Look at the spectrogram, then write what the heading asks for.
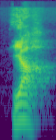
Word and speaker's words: Yah: Yah is the first syllable of Yahweh's name. You could make it Yah, but it's the Y in Hebrew is pronounced identically to the Y in English. It's where we get it, that pronunciation. So it's Yah, as in Hayah. And the ending, the concluding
